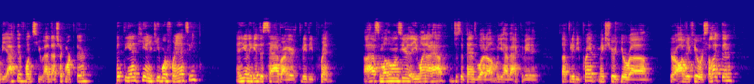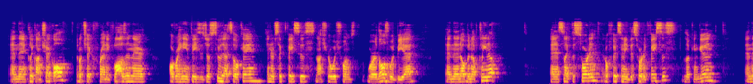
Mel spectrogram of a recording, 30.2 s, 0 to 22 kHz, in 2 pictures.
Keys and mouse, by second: 3.7 n, 6.2 click, 12.0 click, 24.7 click, 26.8 click.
